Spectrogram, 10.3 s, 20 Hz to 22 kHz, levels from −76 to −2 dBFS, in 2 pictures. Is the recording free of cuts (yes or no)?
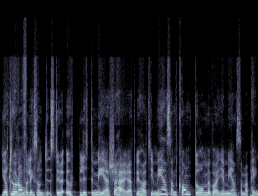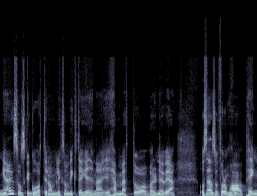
yes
